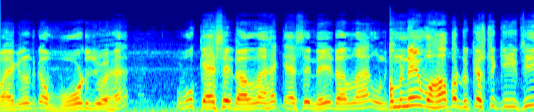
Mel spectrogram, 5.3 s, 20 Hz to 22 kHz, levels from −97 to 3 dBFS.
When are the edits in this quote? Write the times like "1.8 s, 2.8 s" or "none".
3.8 s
